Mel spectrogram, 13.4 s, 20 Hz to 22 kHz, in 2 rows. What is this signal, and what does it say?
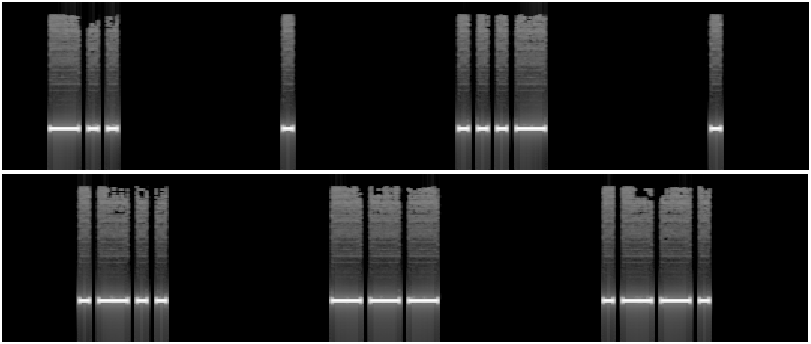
Morse code, heard as a keyed tone, about 15 wpm, spaced as for 5 wpm, 1000 Hz. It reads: DEVELOP
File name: qotdfiles / 5wpm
